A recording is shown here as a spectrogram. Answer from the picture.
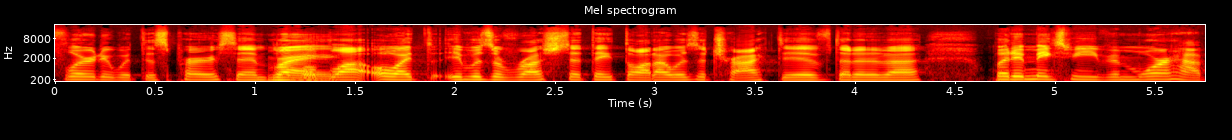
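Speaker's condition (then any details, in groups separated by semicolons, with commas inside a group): No condition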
